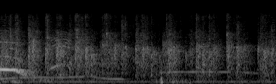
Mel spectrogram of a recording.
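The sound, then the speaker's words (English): An audience at a live music and stand-up comedy show claps steadily for a few seconds, dense and fairly loud, with faint cheering voices mixed into the applause. “Clap it up for yourselves.”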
